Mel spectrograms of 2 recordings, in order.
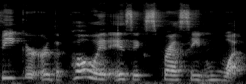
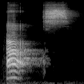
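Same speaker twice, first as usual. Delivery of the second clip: AXE pitched up and loud; stress on AXE; 4 semitones higher, 10 dB louder than usual. Shown as a demonstration. Teacher testing option D with class, stressed. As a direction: hit "axe" high and hard. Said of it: "we have to raise our pitch".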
